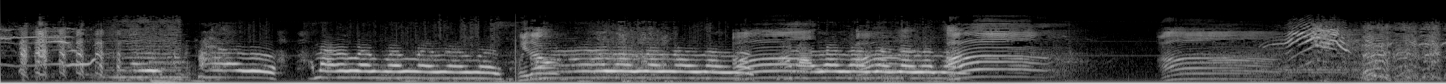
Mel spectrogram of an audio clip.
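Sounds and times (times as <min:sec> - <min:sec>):
laughter: 0:00.2 - 0:02.0, 0:05.9 - 0:07.1, 0:13.5 - 0:14.4
speech: 0:00.2 - 0:07.6
cat in heat yowling: 0:00.2 - 0:10.0.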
